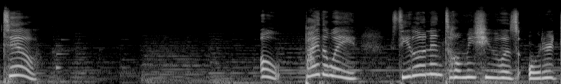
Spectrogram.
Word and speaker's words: Xilonen: So we'll finally get to meet Xilonen, the legendary Xilonen, forger of that's how you say it.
